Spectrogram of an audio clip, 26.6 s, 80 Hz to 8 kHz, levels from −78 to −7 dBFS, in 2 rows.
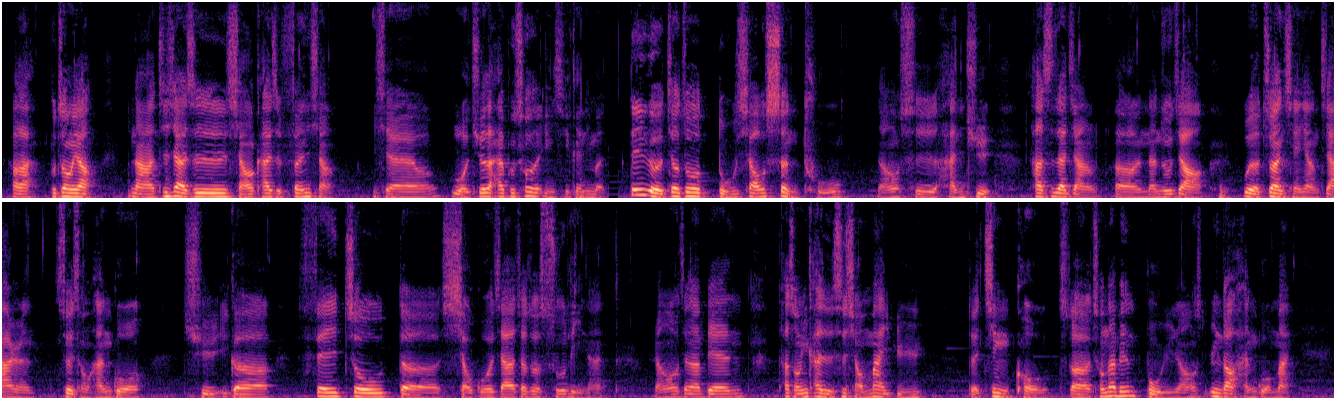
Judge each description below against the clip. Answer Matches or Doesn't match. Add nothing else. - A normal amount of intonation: Matches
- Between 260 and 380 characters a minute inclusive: Doesn't match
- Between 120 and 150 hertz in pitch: Matches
